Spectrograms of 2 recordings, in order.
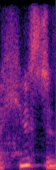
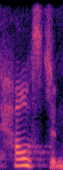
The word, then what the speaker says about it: Houston: things, it would give you directions that accurately pronounced local streets. So in New York City, it's not Houston Street, it's Hston Street.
